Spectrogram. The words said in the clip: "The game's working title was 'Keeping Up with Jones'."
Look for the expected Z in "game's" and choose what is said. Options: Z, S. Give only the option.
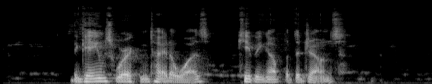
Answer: Z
